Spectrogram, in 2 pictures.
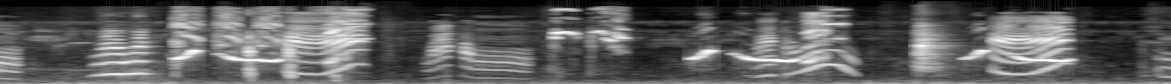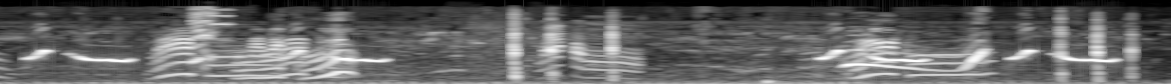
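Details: Pet ringneck parakeet from India talking in steady runs of high, warbling, word-like syllables with brief squeaky notes between them.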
